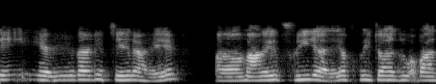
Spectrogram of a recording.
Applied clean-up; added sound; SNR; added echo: neural mask model DeepFilterNet 3.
